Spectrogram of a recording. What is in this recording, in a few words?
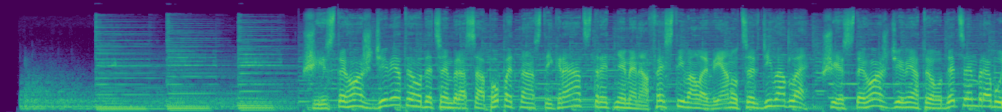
radio; vianoce v divadle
